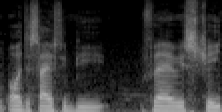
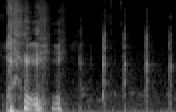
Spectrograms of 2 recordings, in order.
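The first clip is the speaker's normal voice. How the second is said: real laugh at her own joke; cracking up after the punchline; burst of laughter; 5 semitones higher, 6 dB louder than usual. Real, not acted.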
